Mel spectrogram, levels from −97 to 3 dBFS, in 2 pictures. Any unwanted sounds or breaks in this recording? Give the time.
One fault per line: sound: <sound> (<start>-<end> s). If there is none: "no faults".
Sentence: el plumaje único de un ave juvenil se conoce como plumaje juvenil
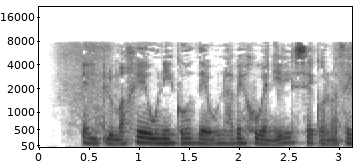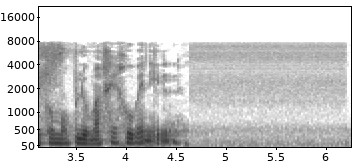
no faults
